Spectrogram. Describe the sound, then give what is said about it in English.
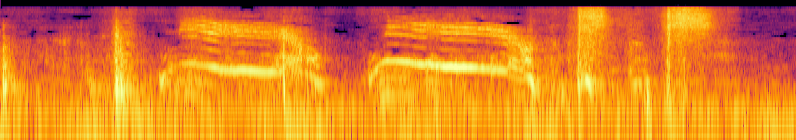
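A cat meows angrily in two drawn-out, arched cries. Short sharp bursts come between and after the meows, and no one talks. “you feed the cat? Oh, yes, boss. She just finished a plate of turkey. And what's she mad about?”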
